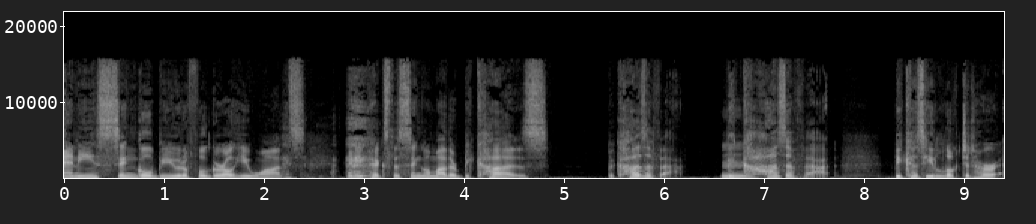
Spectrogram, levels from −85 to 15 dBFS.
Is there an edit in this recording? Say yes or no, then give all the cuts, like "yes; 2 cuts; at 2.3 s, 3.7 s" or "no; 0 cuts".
no; 0 cuts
